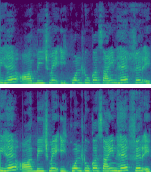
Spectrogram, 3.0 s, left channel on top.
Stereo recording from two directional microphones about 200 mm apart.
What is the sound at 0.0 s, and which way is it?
Speech, 45° right (ahead or behind).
